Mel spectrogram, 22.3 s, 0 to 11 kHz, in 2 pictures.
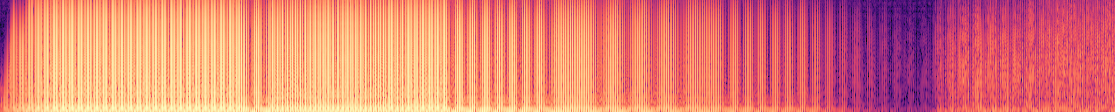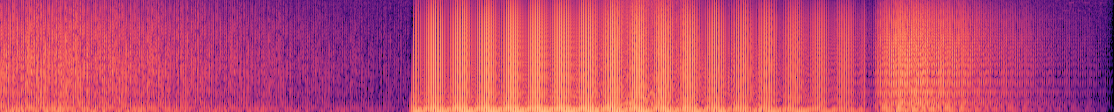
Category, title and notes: Sound effects > Experimental
Analog Bass, Sweeps, and FX-034
complex, basses, snythesizer, analogue, machine, pad, analog, dark, korg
